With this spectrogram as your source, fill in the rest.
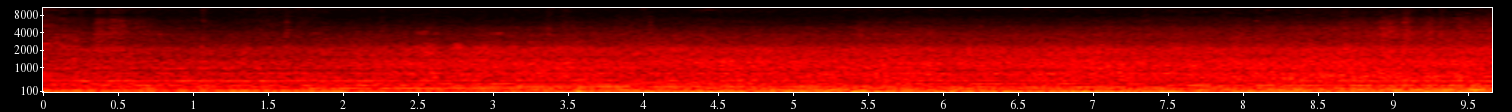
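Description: A shovel scrapes and digs into dirt.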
